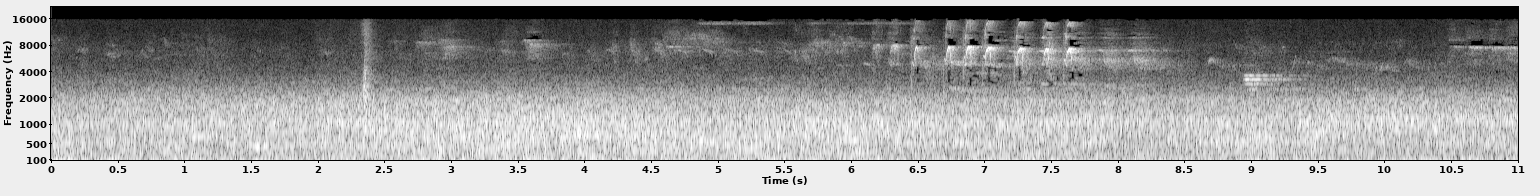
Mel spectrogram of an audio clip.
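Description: Steady outdoor background hiss, with a bird calling a quick run of about seven short, high chirps a little past the middle.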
